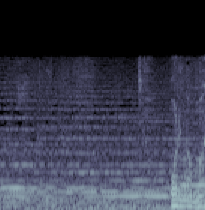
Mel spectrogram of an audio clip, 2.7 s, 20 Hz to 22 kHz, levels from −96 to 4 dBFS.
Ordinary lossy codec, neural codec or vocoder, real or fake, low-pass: none; none; real; 7.2 kHz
